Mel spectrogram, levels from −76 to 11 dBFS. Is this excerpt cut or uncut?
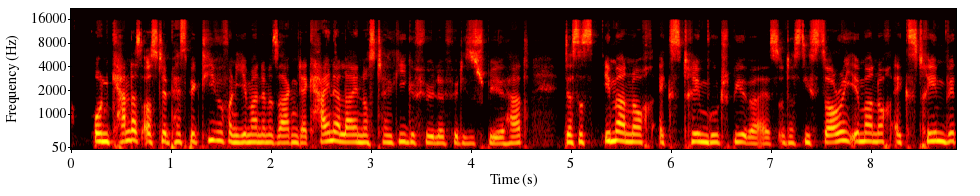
uncut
